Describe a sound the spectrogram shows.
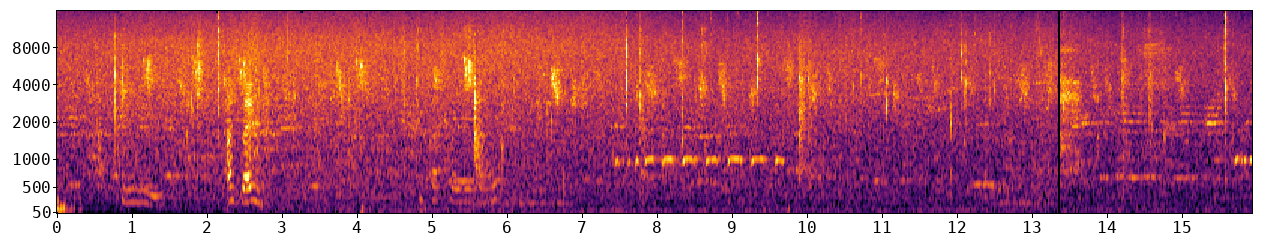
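Spoons clink against a plate.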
